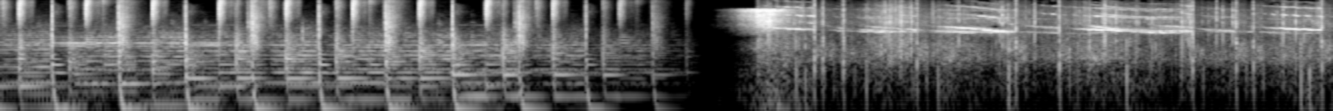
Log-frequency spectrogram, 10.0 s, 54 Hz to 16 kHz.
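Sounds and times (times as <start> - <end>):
falling whistles: 5.5 - 10.0
fireworks crackling and popping: 5.5 - 10.0.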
